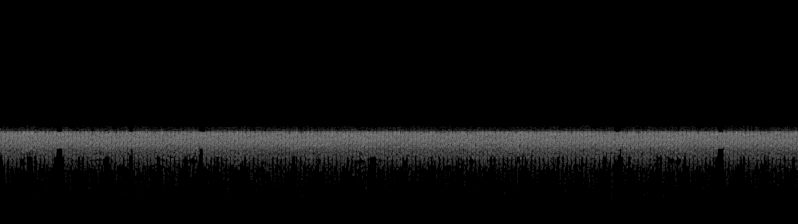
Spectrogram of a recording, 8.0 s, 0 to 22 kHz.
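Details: Meadow katydid from 2020 giving a high, unbroken hissing buzz, steady in loudness, with quick dry ticks flickering just below it throughout; no other sounds.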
